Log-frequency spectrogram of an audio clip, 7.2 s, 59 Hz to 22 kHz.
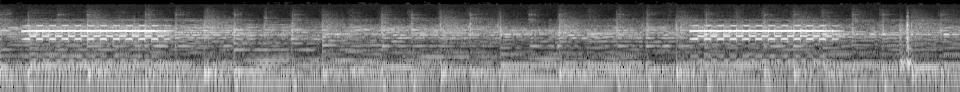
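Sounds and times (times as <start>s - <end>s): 
telephone ringing with bright trilling rings: 0.0s - 2.2s, 4.8s - 7.0s
steady music: 0.0s - 7.2s.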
